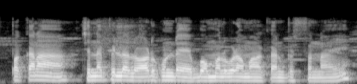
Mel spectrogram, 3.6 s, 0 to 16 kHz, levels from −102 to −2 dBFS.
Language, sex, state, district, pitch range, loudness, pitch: Telugu, female, Telangana, Mahabubabad, 110-125 Hz, -16 LUFS, 120 Hz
